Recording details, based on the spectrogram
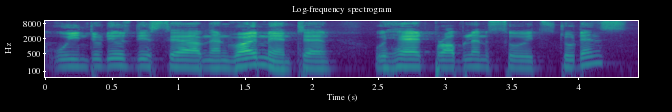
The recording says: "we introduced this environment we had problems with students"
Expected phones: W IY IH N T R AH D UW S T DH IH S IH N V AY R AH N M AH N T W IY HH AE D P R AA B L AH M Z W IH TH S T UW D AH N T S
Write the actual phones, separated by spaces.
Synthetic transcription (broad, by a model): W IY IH N T R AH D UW S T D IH S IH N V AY AH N M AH N T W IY HH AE D P R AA B L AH M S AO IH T S T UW D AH N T S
